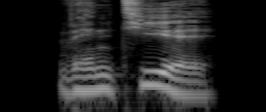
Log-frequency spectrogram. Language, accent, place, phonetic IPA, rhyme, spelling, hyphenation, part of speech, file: German, Germany, Berlin, [vɛnˈtiːl], -iːl, Ventil, Ven‧til, noun, De-Ventil.ogg
- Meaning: valve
